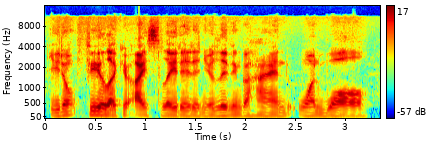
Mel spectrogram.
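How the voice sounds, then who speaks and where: A middle-aged American man with a fairly low voice gives an interview as a business executive. He speaks in an articulate, earnest, conversational way. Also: little pitch movement, brisk. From Cleveland, United States. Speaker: real estate executive being interviewed.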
